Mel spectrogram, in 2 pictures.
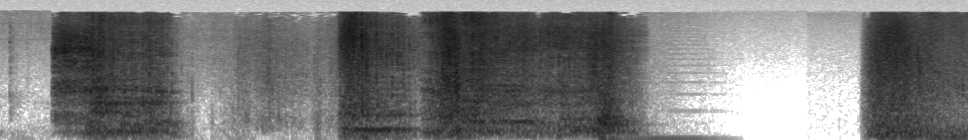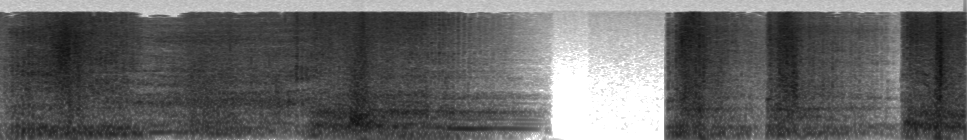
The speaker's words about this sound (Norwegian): er det han bjørnen i Tekken?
